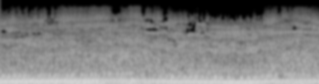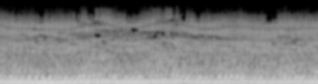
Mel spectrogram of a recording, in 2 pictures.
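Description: A pickup truck engine hums steadily, rising and falling in pitch as it revs.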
